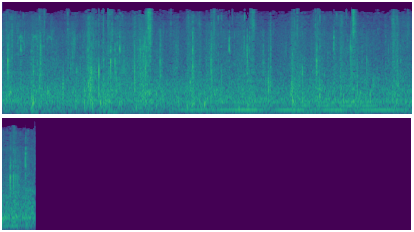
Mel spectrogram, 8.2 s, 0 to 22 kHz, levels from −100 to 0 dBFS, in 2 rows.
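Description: At 4.42 s the audio cuts off abruptly and never returns. This is an audio dropout to silence. The sound stops in mid-flow, with no fade. For the remaining 3.8 s or so there is silence. No room tone or background hiss survives. Whatever was present in that stretch is lost. The likely cause is a lost input, such as a disconnected device or a stray mute, while recording continued writing silence.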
